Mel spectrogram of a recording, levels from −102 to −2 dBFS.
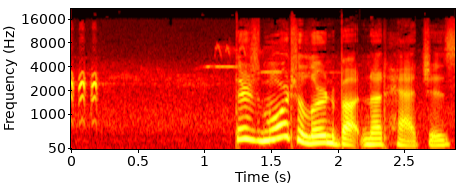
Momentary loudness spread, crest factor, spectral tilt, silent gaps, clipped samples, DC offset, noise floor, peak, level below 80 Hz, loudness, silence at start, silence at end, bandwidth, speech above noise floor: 10 LU; 16 dB; -6 dB/octave; none; under 0.1%; under 0.1%; -52 dBFS; -6 dBFS; -64 dBFS; -21 LUFS; 0.05 s; 0 s; 16 kHz; 32 dB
